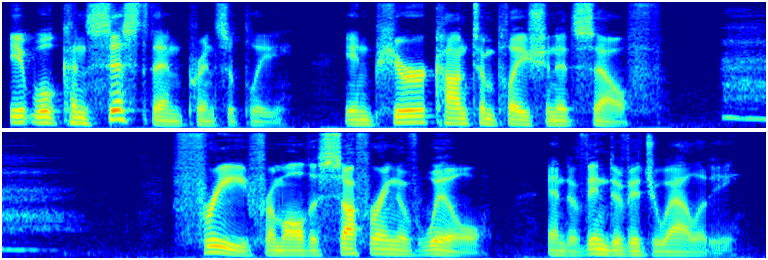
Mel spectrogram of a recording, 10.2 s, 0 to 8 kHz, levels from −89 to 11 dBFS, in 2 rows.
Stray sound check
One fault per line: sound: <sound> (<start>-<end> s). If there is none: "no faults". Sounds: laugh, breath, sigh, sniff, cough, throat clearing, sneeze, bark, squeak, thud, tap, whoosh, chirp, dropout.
sound: sigh (4.8-5.7 s)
